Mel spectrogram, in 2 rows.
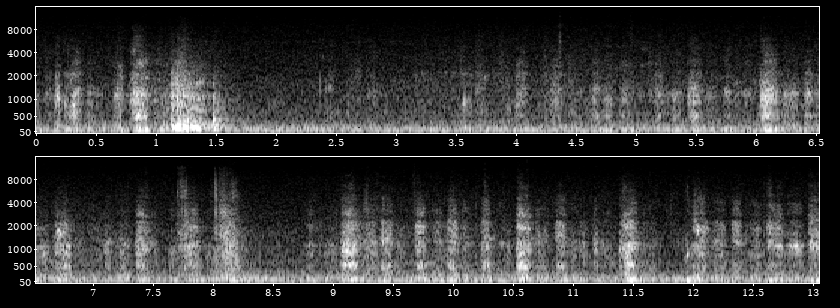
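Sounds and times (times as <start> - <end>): dog panting: 3.7 - 8.2, 8.8 - 13.0.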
